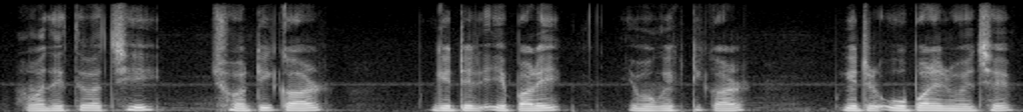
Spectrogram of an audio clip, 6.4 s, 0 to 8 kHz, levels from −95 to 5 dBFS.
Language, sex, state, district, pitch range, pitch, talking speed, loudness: Bengali, male, West Bengal, Cooch Behar, 150-165 Hz, 155 Hz, 120 wpm, -16 LUFS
